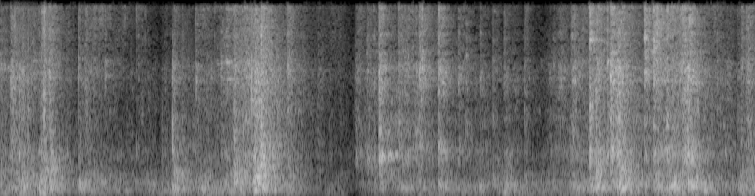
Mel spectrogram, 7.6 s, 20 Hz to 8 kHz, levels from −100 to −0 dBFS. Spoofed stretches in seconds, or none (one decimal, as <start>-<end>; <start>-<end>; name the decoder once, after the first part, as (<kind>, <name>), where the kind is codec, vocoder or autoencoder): 0.5-1.5 (vocoder, WaveNeXt); 3.5-7.1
